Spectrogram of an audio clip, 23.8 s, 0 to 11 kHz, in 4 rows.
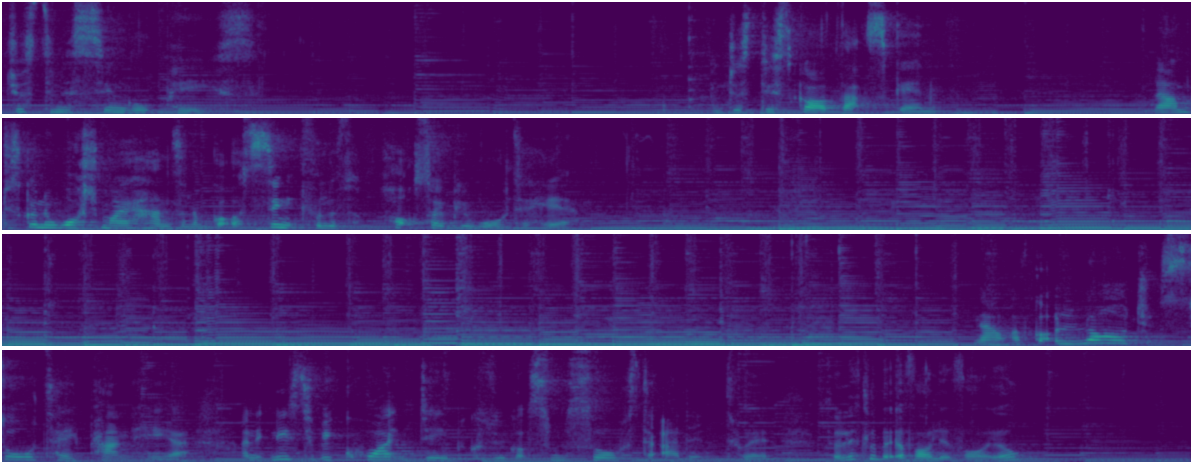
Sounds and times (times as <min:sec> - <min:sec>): Speech: 0:00.0 - 0:01.3, 0:03.6 - 0:04.8, 0:05.8 - 0:08.8, 0:16.8 - 0:23.0
Music: 0:00.0 - 0:23.7.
